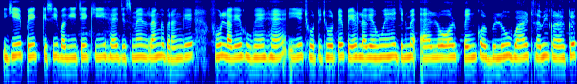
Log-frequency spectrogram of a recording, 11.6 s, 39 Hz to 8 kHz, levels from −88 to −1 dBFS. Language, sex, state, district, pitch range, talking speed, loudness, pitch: Hindi, female, Chhattisgarh, Kabirdham, 215-230 Hz, 155 wpm, -29 LUFS, 220 Hz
